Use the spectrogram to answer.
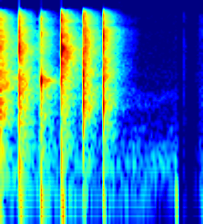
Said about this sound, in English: So someone, someone clap for me. Someone, you know what? I'm just gonna clap for myself because I'm alone and that's really awkward.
